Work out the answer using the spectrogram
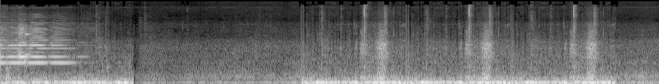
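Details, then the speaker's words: Kia Ray rolling over a speed bump: low road rumble with sharp squeaky creaks in quick pairs from worn stabilizer bar rubber bushings, noted as worse in winter. "여기 보시면 스테빌라이저를 잡아주는 부싱이 있어요 고무 여기서 나는 겁니다 여기서 삐그덕 삐그덕 찌그덕 찌그덕 하는 소리가 여기서 나는 거"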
